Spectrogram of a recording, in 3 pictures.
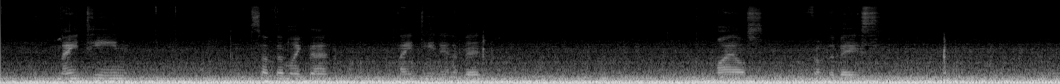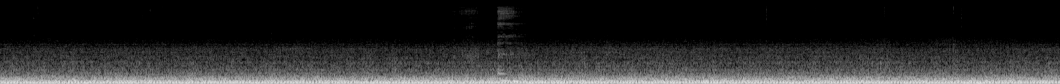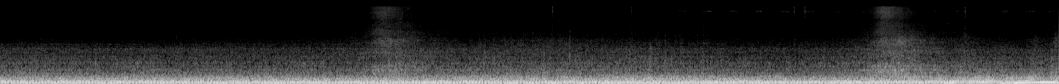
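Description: Steady low rumble heard inside the cabin of a 2001 Saab 9-5 Aero, the car's engine and tyres running on the road during a mountain descent.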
